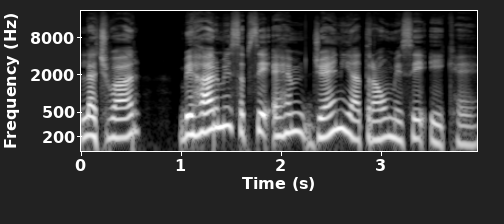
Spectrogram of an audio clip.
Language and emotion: Urdu, neutral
